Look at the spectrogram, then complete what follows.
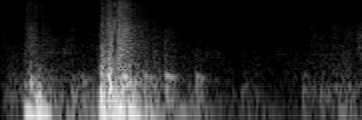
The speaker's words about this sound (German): Einmal mit Knie unten gegen den Tisch und das Tastaturbrett rausgeschlagen.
